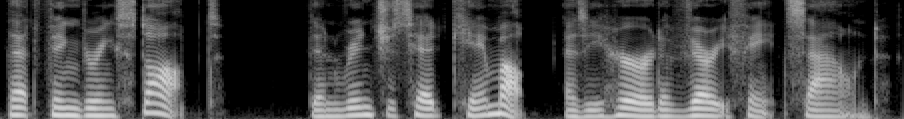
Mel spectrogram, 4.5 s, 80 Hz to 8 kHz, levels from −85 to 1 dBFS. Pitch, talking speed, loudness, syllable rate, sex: 170 Hz, 200 wpm, -19 LUFS, 4.9 syllables/s, female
